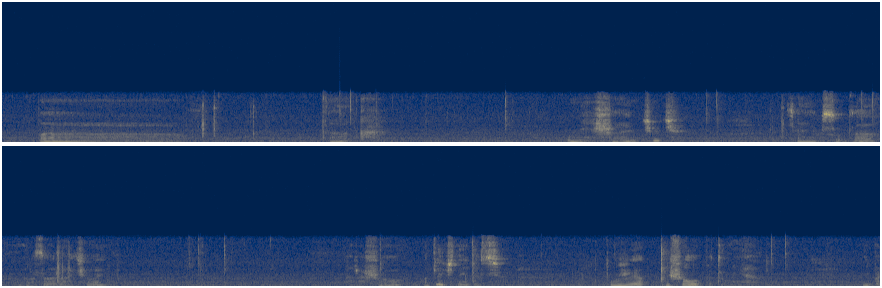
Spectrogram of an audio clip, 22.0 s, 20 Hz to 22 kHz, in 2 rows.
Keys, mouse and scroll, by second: 4.2-7.1 middle drag, 7.1 s, 11.3 r, 13.3-16.3 middle drag.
